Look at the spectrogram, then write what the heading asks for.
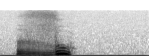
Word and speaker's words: vous: Same thing, final S is not pronounced, so vous.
